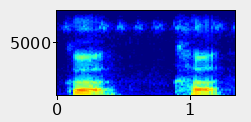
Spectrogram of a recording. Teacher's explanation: जोन वर्ण कर उच्चारण में कंपन नी बुझाएल उके का कहल जाएला, अघोष कहल जाएला।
